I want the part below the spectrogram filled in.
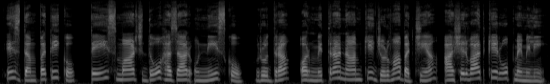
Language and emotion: Hindi, neutral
